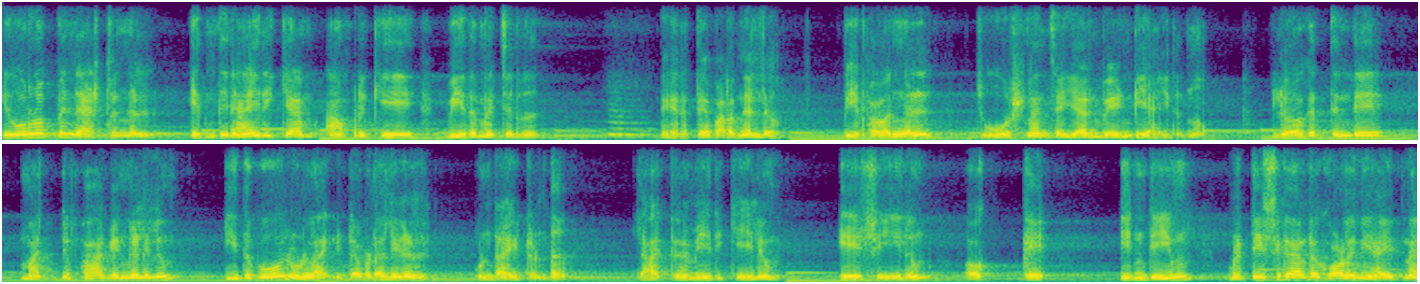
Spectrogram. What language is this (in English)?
Malayalam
